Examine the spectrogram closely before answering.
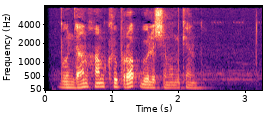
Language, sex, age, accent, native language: Uzbek, male, 18-24, Surxondaryo, Uzbek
